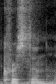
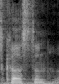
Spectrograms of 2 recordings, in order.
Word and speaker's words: Kirsten: And like every time I've read her name, I've said Kristen. And it's Kirsten. And now I feel bad. – Kirsten, yeah.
